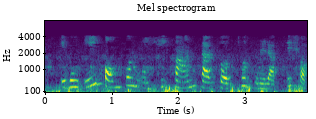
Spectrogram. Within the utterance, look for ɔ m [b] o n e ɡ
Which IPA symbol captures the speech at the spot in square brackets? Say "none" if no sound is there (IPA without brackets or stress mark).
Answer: p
